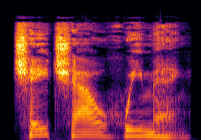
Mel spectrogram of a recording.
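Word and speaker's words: 叉: The pronunciation is cha.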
